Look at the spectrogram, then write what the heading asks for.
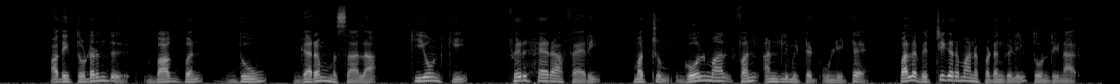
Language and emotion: Tamil, neutral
